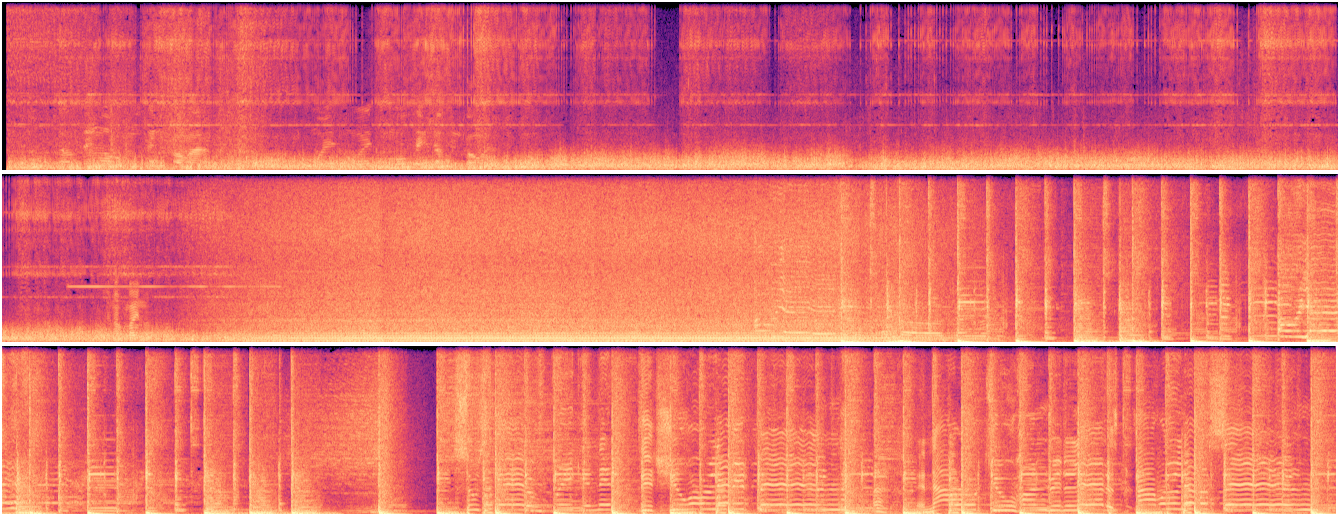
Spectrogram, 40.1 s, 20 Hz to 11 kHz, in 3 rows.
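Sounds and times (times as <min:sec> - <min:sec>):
wind: 0:00.1 - 0:29.2
outboard motor droning: 0:02.2 - 0:24.9
sea rushing: 0:14.4 - 0:28.7.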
